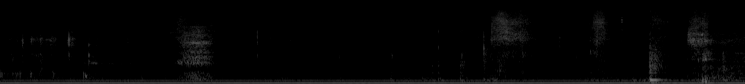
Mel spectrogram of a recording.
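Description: Faint rustling of a sheet of paper being folded and creased by hand: soft swishes about two seconds in, again around five seconds, and a few more near the end, over a faint steady hum.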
